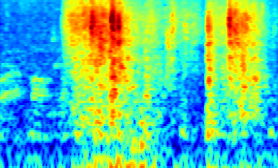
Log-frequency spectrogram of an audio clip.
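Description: Two scraping, knocking bursts of wooden panels being shifted about by hand, the first about half a second in and the second near the end.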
